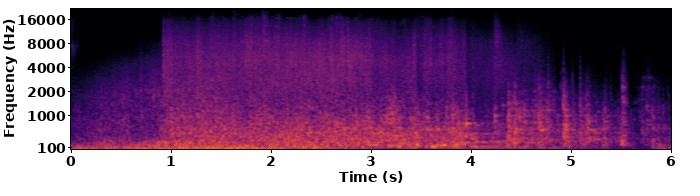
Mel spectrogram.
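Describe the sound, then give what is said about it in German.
A single powerful shot from El Cristiano, a huge war cannon fired on the battlefield, bursts in suddenly and loud, its deep roaring rumble filling the air for several seconds before breaking up and fading, with no voices. “Das war ein Schuss vom Cristiano!”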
